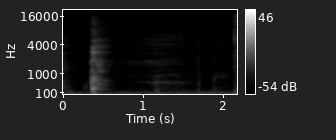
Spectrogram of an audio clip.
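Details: An adult recovering from a respiratory virus (possibly undetected Covid or RSV) gives a single brief, harsh cough with a quiet breathy tail against low room hum.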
